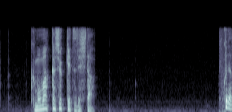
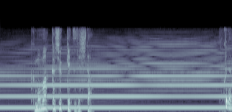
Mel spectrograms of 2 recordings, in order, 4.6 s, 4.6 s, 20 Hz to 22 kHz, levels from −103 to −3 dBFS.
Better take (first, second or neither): first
